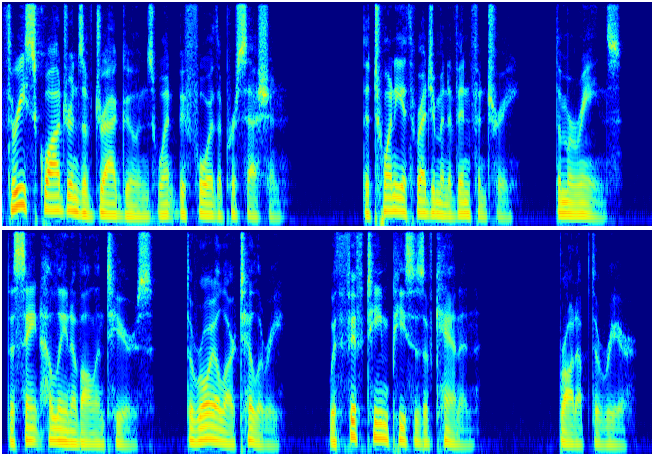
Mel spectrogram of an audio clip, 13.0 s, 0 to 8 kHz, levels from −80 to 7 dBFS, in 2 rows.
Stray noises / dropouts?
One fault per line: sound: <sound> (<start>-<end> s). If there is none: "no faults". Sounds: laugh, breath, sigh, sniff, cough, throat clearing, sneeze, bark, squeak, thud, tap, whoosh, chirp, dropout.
no faults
